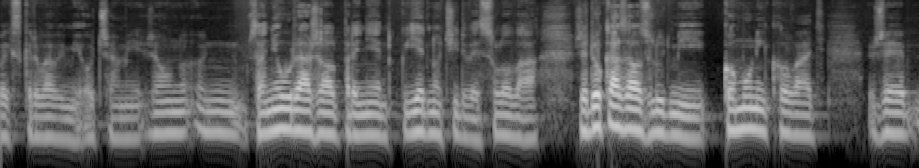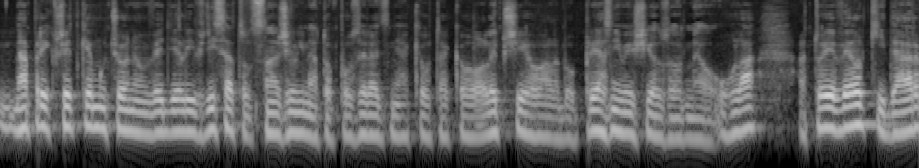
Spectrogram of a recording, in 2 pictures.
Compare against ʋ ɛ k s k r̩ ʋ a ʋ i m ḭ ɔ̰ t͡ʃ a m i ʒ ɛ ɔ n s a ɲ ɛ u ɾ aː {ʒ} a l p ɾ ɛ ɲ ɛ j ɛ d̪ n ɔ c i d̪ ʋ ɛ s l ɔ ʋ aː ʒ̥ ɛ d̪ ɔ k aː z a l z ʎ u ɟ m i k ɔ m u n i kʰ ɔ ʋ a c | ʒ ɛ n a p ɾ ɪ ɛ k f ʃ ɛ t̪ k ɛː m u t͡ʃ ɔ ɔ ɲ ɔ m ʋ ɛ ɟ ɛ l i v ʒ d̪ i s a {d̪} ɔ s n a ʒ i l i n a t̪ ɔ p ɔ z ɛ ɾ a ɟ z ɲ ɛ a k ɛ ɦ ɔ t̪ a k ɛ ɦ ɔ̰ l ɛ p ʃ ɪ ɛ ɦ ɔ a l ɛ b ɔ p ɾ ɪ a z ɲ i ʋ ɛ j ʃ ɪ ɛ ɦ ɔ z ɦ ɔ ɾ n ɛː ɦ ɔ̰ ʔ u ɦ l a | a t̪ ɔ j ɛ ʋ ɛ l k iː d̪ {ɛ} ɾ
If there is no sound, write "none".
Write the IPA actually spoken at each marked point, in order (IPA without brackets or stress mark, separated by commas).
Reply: ʒ, t̪, a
